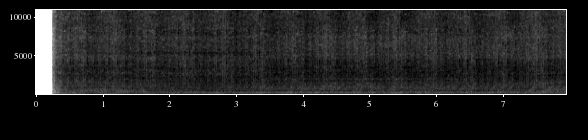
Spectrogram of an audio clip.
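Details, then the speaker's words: 2017 Volkswagen Golf R-Line bought from Copart, where it was listed as run-and-drive. The engine idles with an uneven, rough low rumble and no distinct knock. The owner feels something is wrong but cannot identify the fault. "If the engine is good, what's wrong with it? Because the sound, it doesn't sound good."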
